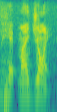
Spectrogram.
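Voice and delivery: normal talking voice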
